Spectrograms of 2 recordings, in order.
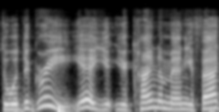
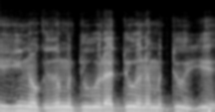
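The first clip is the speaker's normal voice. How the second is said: put-on stuttering voice, lower in pitch; 7 semitones lower, 3 dB quieter than usual. Mocking the way a boxer talks: imitating Boots's stutter. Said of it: "Got that stutter like".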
